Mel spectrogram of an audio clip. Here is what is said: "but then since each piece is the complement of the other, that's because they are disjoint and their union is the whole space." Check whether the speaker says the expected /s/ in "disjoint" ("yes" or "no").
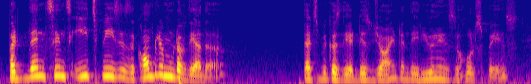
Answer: yes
